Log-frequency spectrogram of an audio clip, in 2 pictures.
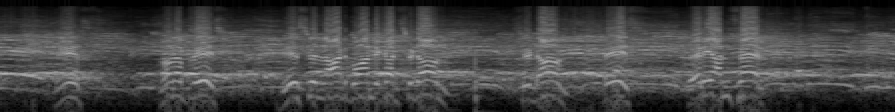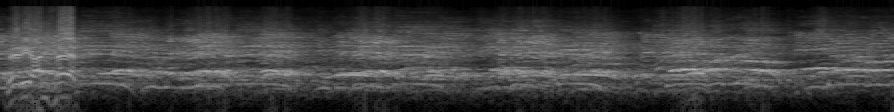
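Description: An elderly man speaks steadily into a microphone in a large echoing hall.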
